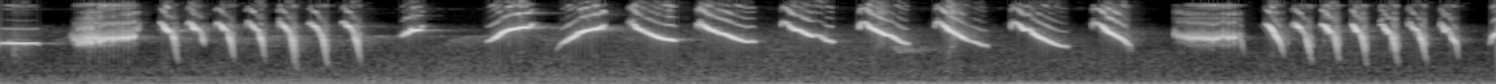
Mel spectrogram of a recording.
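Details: Long-tailed shrike (pentet) song meant to make other shrikes answer: a burst of buzzy noise, then series of sharp downward-slurred whistles, several per second, with another harsh burst before more slurs.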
